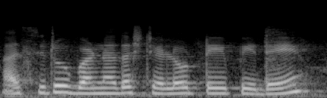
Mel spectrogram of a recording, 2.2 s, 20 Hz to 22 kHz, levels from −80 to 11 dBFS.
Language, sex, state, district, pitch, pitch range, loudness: Kannada, female, Karnataka, Bangalore, 220 Hz, 215-245 Hz, -16 LUFS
